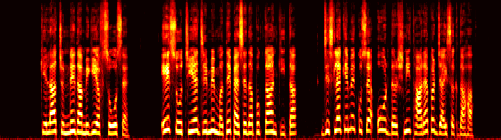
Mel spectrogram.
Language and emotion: Dogri, sad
